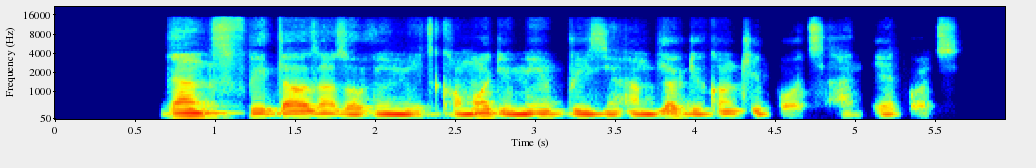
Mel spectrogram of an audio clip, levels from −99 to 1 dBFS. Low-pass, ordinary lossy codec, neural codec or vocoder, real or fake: 14.4 kHz; none; autoencoder, 48 kHz, 32 numbers a frame, DAC-VAE, trained on Japanese speech; fake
